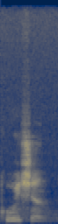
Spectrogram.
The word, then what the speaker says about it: coercion: We have suspicion, suspicion, and in the word coercion, the stress will be on the second syllable from the end. The word coercion has three syllables: coercion, coercion. So the stress will be on air. That's where you have the stress.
